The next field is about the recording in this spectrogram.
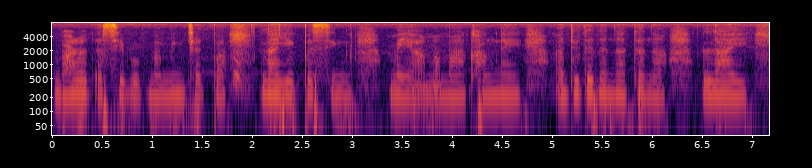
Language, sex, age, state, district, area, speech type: Manipuri, female, 45-60, Manipur, Chandel, rural, spontaneous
